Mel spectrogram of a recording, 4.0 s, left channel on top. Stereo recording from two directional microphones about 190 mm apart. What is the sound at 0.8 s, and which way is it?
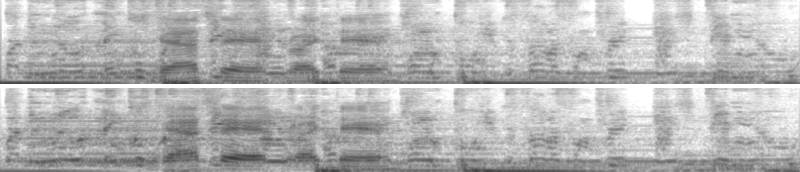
Speech, 15° right (ahead or behind).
